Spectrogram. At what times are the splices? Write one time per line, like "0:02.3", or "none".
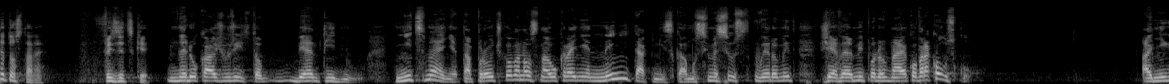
none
